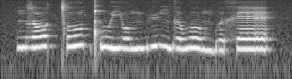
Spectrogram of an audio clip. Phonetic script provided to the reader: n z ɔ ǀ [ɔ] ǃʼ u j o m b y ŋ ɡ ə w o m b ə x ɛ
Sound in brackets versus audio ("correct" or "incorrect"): incorrect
